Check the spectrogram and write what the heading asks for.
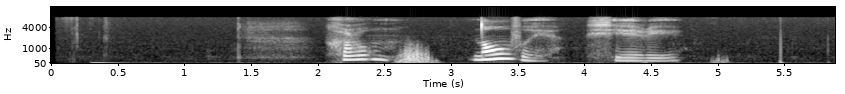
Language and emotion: Russian, sad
